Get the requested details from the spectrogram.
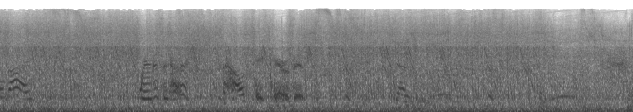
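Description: Gunfire and explosions crackle in a battle.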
